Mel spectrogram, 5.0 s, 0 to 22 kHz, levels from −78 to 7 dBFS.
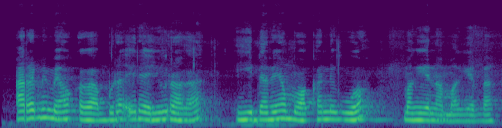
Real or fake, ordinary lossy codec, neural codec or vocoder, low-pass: fake; none; vocoder, 44.1 kHz, 128 mel bands, Pupu-Vocoder; 19.8 kHz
